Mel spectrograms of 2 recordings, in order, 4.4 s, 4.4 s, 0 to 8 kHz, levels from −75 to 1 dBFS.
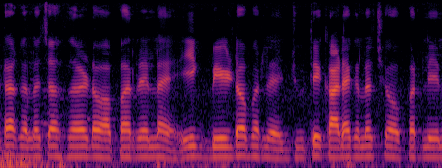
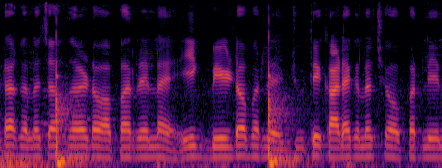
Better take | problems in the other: first | background sound (Thump, thud); 5 dB below the speech

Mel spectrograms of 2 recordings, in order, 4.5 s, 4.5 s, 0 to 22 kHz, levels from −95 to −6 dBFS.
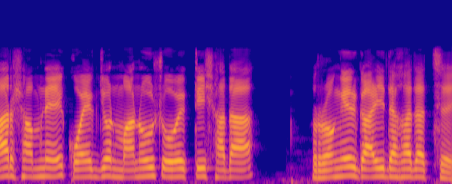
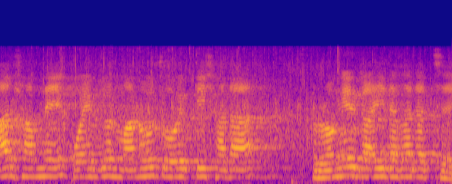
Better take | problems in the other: first | background sound (Applause / Crowd); 13 dB below the speech // room echo; dies away in 2.5 s

